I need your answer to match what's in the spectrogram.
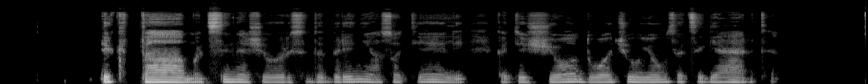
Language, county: Lithuanian, Alytus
